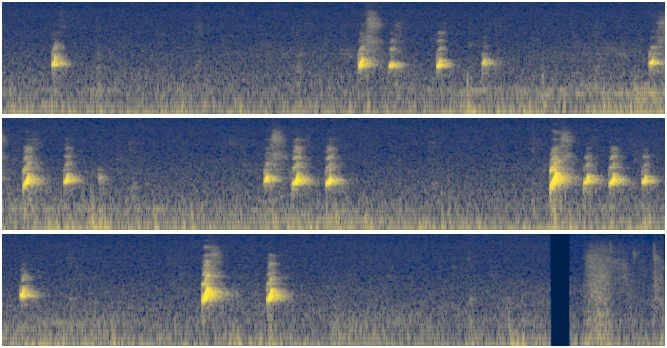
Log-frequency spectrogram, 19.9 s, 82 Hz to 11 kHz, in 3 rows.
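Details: Puppy having a nightmare while asleep in broad daylight, letting out short muffled whimpering yips in clusters of two to four. The clusters come irregularly, about 19 a minute. Quiet breathing and a low room hum fill the gaps.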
